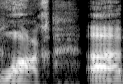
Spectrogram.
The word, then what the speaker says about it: WAAAGH: Wah. But use it "Wah!" which it's just it's how like a Cockney British person would pronounce war.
